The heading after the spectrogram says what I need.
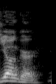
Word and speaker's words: Junger: say it younger Jer how do you say it younger J NR but it's younger well thanks so much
